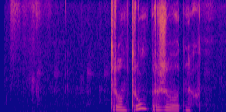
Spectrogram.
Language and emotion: Russian, neutral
